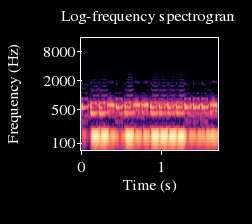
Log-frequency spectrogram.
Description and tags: celestial melody 1 140
a little build up
fast, bpm, trance, 140, house, melody, melodic, techno, hard, bass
